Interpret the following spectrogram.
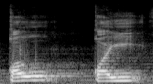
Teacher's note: قوف جو ہے وہ ہم عام جو کاف نکالتے ہیں اس سے موٹا ہوتا ہے، ٹھیک ہے، تو اس کو کو نہیں بولنا کو بلکہ موٹا نکالنا ہے، قو۔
